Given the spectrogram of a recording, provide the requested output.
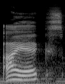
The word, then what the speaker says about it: IX: I falls into the huge mystery category. ex or I've heard it pronounced both ways depending on which language you play the game in.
